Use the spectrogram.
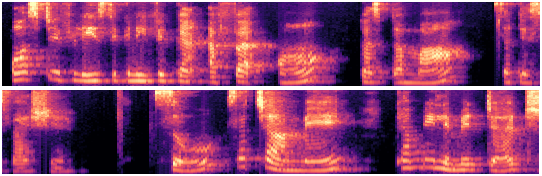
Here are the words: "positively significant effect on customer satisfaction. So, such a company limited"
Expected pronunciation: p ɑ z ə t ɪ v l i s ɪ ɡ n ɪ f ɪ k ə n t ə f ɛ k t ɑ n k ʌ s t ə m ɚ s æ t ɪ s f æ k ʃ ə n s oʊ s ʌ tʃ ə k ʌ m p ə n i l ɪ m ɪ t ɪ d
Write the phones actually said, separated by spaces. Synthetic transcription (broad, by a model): p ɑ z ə t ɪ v l i s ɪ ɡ n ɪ f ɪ k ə n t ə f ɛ t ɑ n k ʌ s t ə m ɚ s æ t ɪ s f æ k ʃ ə n s oʊ s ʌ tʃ ə k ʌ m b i l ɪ m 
